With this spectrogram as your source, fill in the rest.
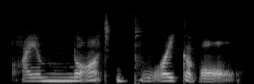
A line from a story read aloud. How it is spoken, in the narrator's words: he snarled into Che's mouth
